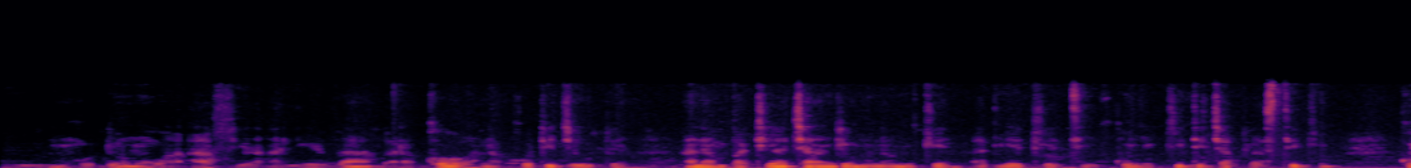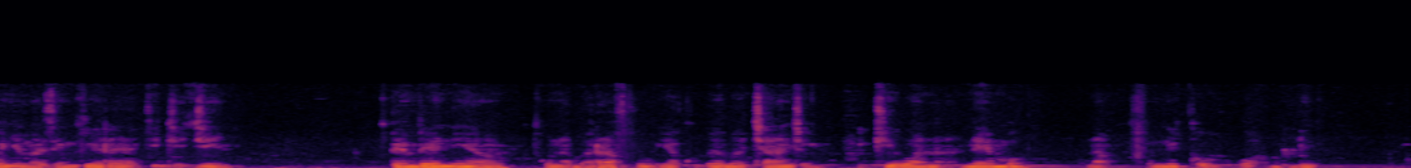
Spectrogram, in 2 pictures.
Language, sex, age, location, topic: Swahili, male, 18-24, Nakuru, health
